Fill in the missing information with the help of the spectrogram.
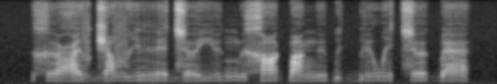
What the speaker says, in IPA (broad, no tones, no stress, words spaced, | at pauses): xøːʕevd͡ʒɑ vire d͡zøːjyŋ͡my xɑk͡pɑ ŋyɓi ɡ͡bywi t͡søɡ͡bæ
